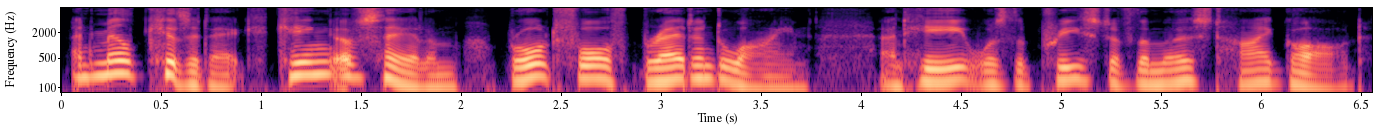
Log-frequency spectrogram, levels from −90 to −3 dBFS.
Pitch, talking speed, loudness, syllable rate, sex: 140 Hz, 185 wpm, -19 LUFS, 4.1 syllables/s, male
